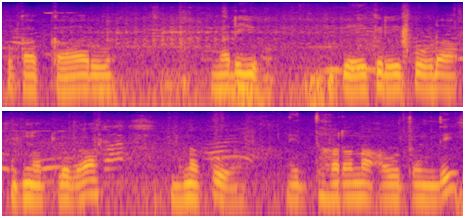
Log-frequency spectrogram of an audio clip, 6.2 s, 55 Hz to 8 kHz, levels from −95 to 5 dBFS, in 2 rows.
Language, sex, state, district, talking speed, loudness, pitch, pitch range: Telugu, male, Andhra Pradesh, Sri Satya Sai, 90 wpm, -16 LUFS, 125 Hz, 120-130 Hz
